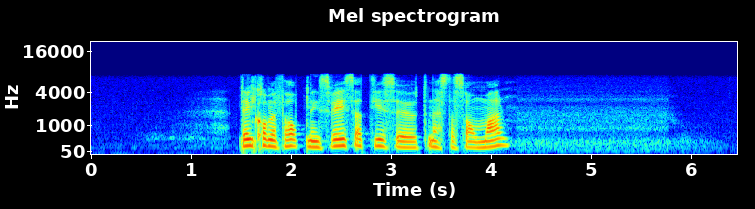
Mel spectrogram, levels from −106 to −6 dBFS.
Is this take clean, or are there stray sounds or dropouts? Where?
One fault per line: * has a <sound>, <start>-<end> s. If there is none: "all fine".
all fine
